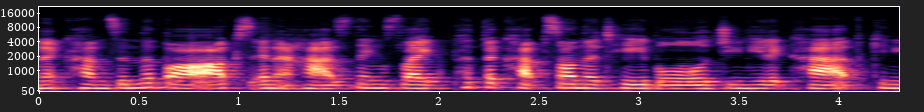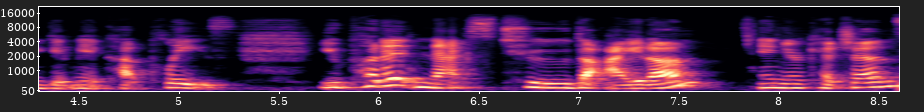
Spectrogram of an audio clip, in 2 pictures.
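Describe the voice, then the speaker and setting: The middle-aged American woman here, presenter and guest for a language program, has a voice on the low side with a fairly bright tone. She demonstrates the product in a loose, chatty way meant to encourage.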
